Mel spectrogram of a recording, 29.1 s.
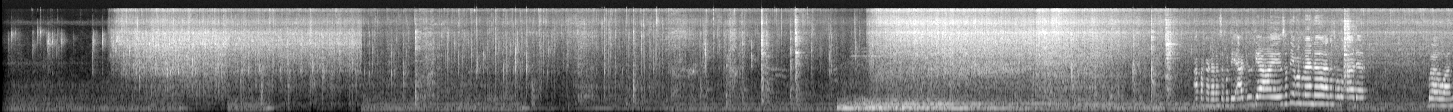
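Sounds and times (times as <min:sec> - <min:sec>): food sizzling in hot oil: 0:02.2 - 0:29.0
spatula scraping a wok: 0:08.3 - 0:09.0, 0:11.3 - 0:12.0, 0:12.6 - 0:16.1.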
